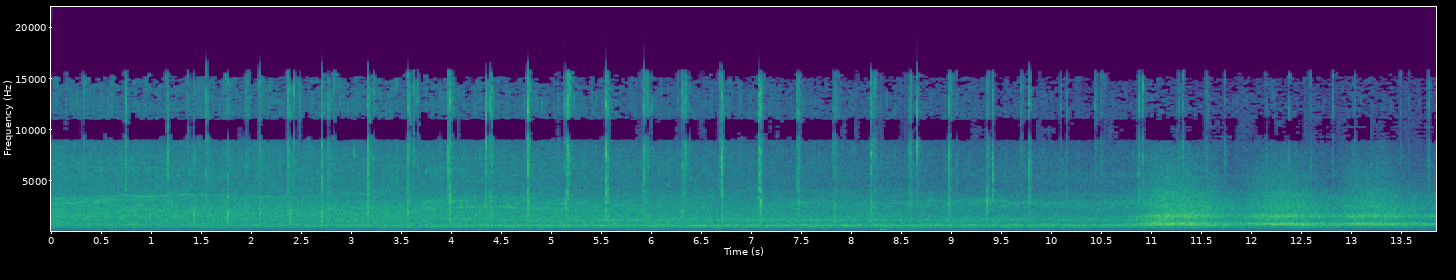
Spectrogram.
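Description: A large stadium crowd roars and cheers steadily outdoors.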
